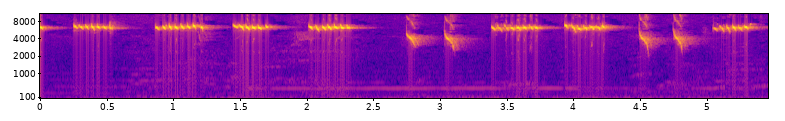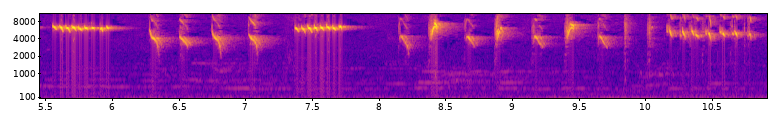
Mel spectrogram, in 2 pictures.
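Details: Konin singing clearly, recorded as master audio for teaching songbirds: ringing very high buzzy notes in pairs, then quick down-slurred whistles and sharp chips, ending in a fast jumbled flourish.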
